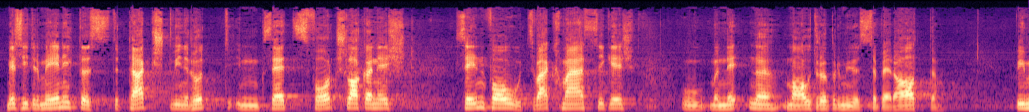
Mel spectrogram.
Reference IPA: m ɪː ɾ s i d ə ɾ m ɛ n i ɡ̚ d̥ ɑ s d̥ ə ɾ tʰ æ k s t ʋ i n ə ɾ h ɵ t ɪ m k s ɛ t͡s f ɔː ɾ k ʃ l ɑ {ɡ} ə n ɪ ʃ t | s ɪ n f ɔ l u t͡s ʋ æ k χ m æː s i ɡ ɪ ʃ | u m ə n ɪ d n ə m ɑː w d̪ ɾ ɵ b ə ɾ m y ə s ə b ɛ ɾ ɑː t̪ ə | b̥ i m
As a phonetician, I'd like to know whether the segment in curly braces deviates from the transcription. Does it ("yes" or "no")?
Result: no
